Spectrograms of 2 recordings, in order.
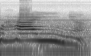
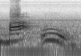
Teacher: cada vogal vai ficar na sua sílaba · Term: hiato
